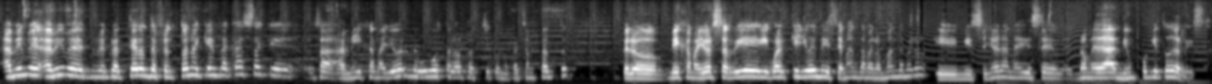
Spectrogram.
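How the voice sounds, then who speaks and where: Husky, high-voiced Chilean man chatting. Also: fairly quick, dark tone, faint music behind. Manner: colloquial, slangy. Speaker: podcast host. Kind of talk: casual chat.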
